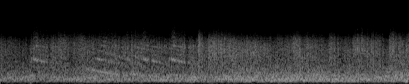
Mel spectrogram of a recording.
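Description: Artillery fire: a continuous din of gun reports and blasts, with several short falling whistles in the first two seconds.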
